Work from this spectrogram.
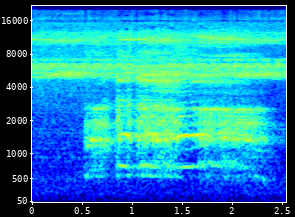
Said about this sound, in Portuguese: Um galo canta lá atrás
